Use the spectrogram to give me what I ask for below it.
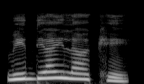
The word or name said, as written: ವಿದ್ಯಾಇಲಾಖೆ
